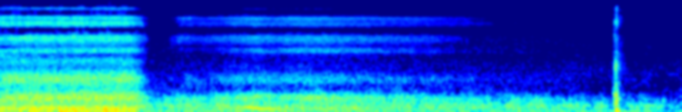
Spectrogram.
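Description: A dog snores with a rough, low rattling breath followed by a softer, wheezy exhale.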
